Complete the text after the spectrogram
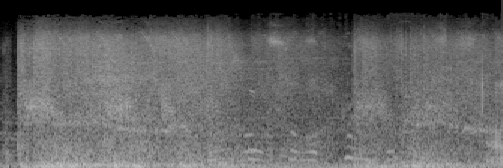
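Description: Video game spell blasts and combat effects crackle and roar.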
